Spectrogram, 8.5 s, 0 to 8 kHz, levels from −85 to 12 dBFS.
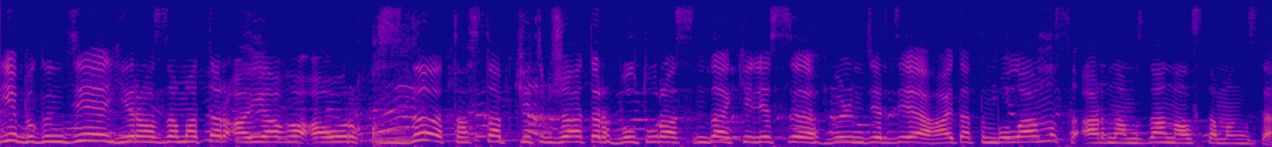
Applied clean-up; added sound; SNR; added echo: none; none; none; none.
